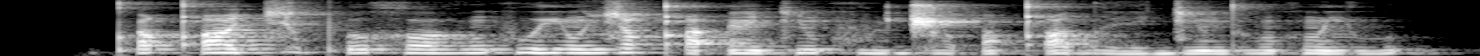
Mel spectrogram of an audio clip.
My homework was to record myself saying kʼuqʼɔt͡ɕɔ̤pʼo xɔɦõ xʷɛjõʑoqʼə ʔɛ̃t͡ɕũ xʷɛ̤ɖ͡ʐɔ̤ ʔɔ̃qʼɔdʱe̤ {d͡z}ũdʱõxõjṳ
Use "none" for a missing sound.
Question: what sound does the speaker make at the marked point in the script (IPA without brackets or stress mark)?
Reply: d͡ʑ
